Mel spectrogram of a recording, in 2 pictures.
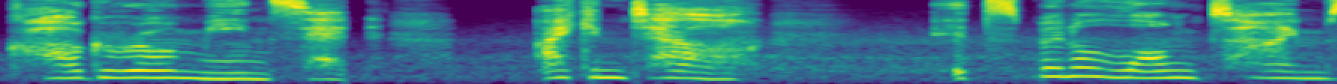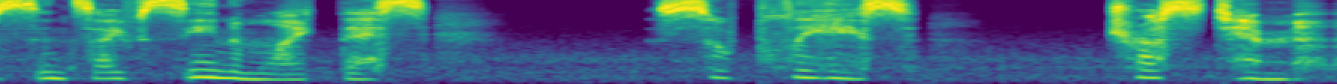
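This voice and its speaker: High-voiced sincere young girl. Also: takes it slowly, darkish tone, slight background noise. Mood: pleading. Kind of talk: video game cutscene voice acting.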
